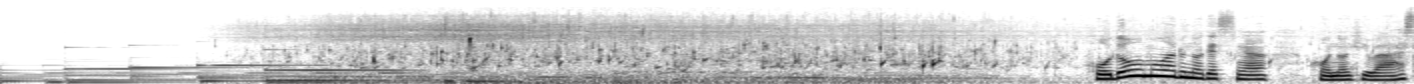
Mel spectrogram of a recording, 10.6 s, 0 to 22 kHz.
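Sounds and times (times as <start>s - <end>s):
soft musical chords: 0.8s - 5.9s
babbling stream gurgling and trickling: 1.5s - 10.6s
speech: 8.2s - 10.6s.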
